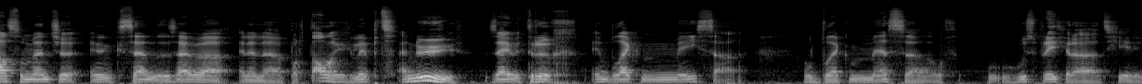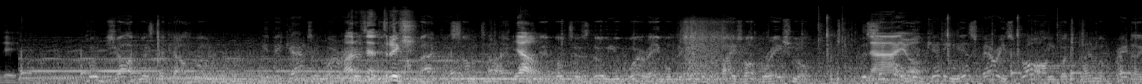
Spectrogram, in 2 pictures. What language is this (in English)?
Dutch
